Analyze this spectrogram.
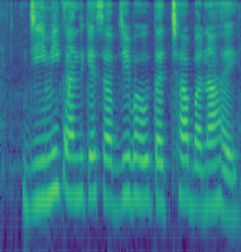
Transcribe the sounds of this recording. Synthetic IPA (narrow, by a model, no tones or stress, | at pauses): d͡ʒimikə̃nd̪ʱkesəb̚d͡ʒibəɦut̪ətːʃʰabənaɦɛɪ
